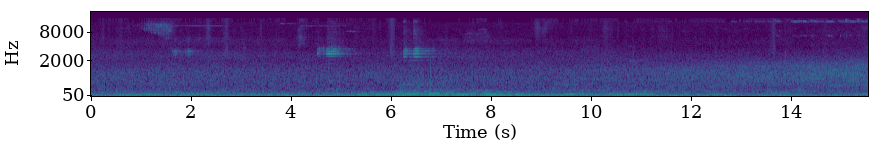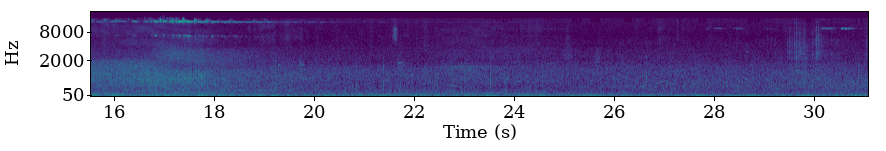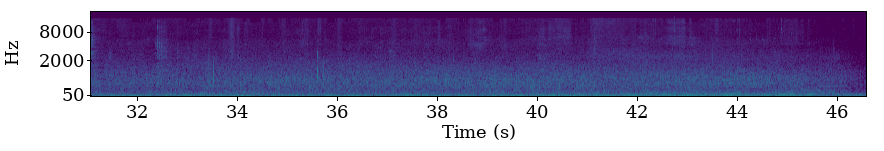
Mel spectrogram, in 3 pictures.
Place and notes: Plaza Humbolt
por Cristian Verna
